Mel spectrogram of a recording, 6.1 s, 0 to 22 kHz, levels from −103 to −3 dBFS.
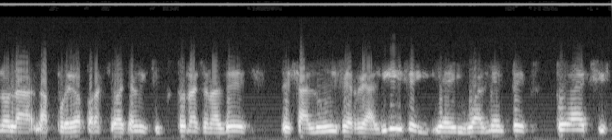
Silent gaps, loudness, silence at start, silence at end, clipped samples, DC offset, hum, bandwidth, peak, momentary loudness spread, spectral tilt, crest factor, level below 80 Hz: none; -17 LUFS; 0 s; 0 s; under 0.1%; under 0.1%; none; over 20 kHz; -4 dBFS; 4 LU; -8 dB/octave; 14 dB; -60 dBFS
